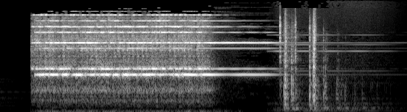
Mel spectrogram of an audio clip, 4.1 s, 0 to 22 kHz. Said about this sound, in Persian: ساعت 5 صبح به من تلفن زدن، پریدم پای تلفن.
